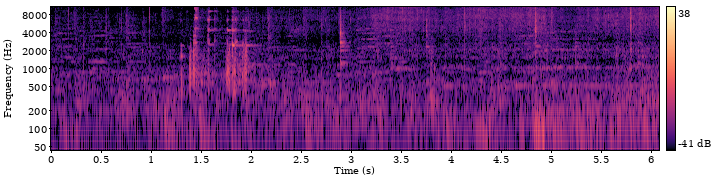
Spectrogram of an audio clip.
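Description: Chopped onion, garlic and green chilli sizzling as they fry in an aluminium pot, stirred with a wooden spoon. A few knocks of the spoon against the pot come about a second and a half in.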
